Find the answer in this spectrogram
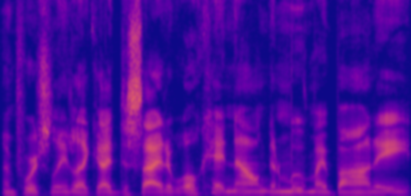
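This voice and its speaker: A woman with a very deep, low pitch speaks at a very fast pace with fairly even intonation. The recording is very clean, with a silent background. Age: 60s. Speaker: retreat guest sharing weight-loss journey. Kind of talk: podcast interview, personal story.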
